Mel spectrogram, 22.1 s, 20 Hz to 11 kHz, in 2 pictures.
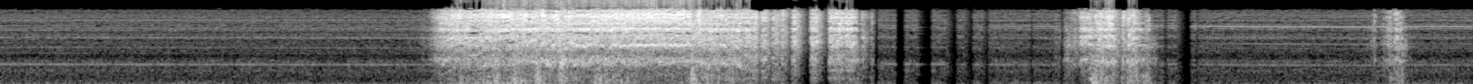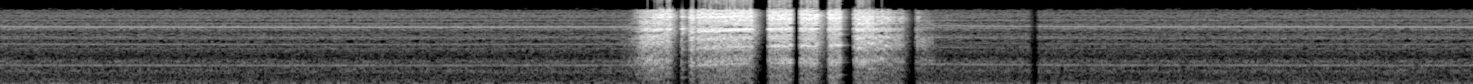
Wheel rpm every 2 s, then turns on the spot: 0, 60, 200, 50, 30, 10, 0, 50, 120, 0, 20.
6-8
